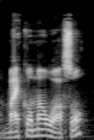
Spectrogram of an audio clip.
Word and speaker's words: Mikel Melwasul: I go by a writer nickname online, Mikel Melwasul. That's how you say it.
